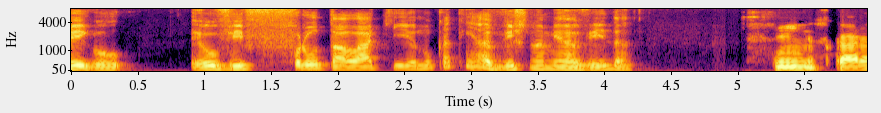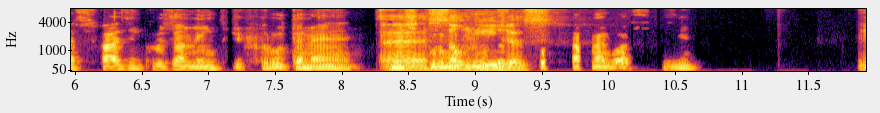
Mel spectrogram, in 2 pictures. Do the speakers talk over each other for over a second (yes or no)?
yes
